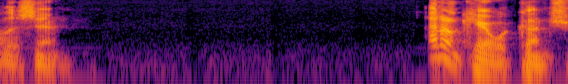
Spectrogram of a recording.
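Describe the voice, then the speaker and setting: This man's bright, sharp tone carries some vocal fry, recorded with a dry, close sound and no echo. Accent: American. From New Jersey. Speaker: political talk show host. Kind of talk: political talk show monologue. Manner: animated.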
